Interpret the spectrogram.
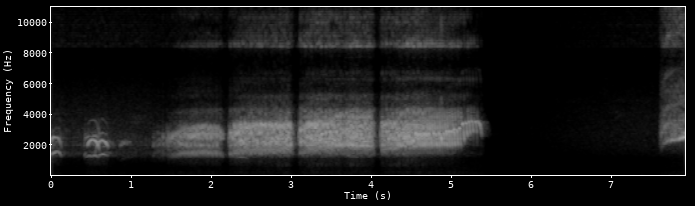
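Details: Azure-winged magpie giving harsh, buzzy, noisy calls: a few short arched notes, then long rasping bursts of about a second each, repeated back to back, ending in silence.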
